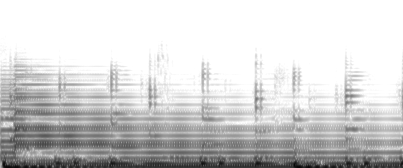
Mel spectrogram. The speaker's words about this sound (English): So wait, what are we hearing here? This is the kelp horn. The bull kelp. Bull kelp horn. Okay. it's a very sick elephant.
